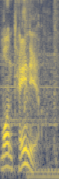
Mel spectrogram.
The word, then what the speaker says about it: Montagne: Montagne is actually pronounced Montania. Montagne in French just to mountain.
